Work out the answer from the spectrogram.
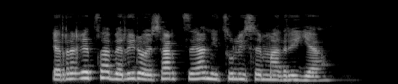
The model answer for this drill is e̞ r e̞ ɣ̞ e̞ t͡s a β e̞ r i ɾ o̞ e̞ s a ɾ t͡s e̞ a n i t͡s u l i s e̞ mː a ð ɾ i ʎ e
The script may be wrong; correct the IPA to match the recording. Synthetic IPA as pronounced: e̞ r e̞ ɣ̞ e̞ t͡s a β e̞ r i ɾ o̞ e̞ s a ɾ t͡s e̞ a n i t͡s u l i s e̞ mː a ð ɾ i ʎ a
